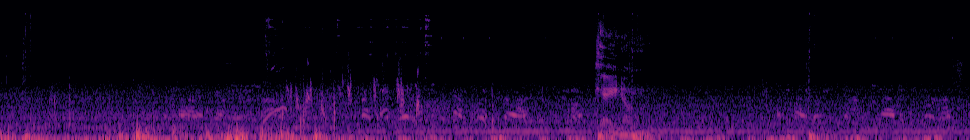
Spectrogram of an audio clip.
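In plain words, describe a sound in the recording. Short menu blips sound as a selection cursor moves between choices.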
